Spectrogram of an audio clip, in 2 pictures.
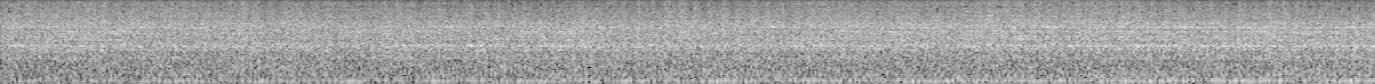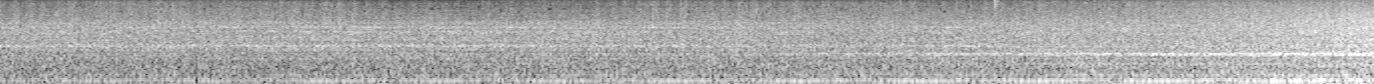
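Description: Train wheels clatter rhythmically on the rails.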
